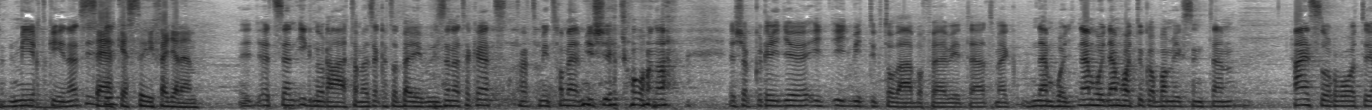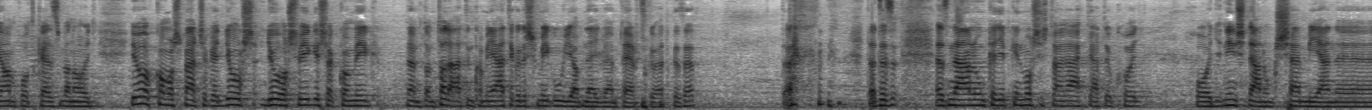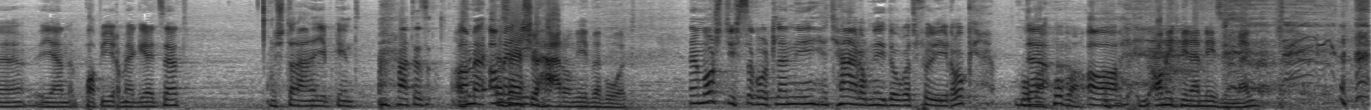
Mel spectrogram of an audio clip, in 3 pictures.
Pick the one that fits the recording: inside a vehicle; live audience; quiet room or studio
live audience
